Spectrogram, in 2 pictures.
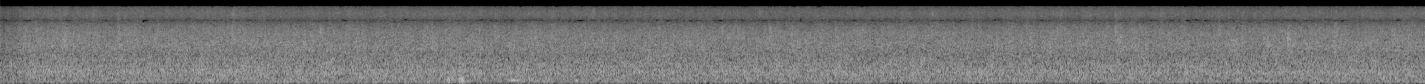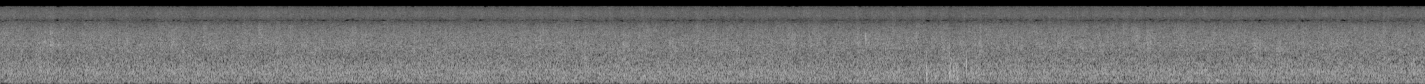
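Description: Heavy rain falling steadily on leaves and a corrugated roof: a dense, even hiss that holds without a break.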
